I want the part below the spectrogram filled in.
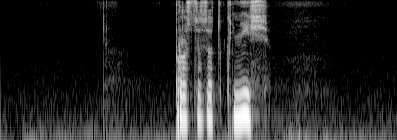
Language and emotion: Russian, angry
